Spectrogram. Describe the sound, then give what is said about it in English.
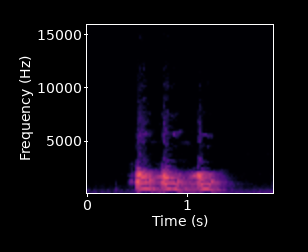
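A dog barks three times in quick succession. The barks are loud, bright and slightly whiny, with no talk around them, and they fade after the last one. “He began to bark and bark.”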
